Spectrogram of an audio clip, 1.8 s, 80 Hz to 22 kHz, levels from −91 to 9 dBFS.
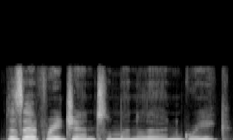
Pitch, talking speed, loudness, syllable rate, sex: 210 Hz, 170 wpm, -16 LUFS, 5.5 syllables/s, female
